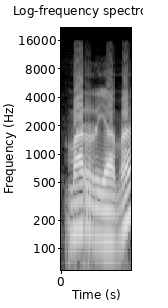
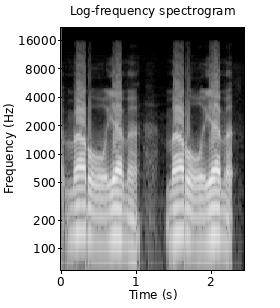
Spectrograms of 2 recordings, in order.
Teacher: ronya dibaca dengan tebal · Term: ro tafkhim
